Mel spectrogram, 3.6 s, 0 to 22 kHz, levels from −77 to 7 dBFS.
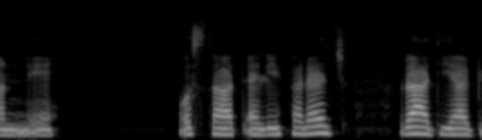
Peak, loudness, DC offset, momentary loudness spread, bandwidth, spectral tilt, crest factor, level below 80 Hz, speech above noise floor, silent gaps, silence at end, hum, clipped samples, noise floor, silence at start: -10 dBFS; -30 LUFS; under 0.1%; 12 LU; 12 kHz; -6 dB/octave; 22 dB; -78 dBFS; 45 dB; none; 0 s; none; under 0.1%; -74 dBFS; 0 s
